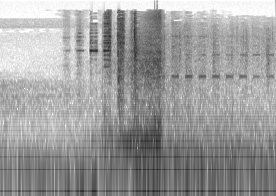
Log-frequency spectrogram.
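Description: Cinematic intro sound effects under an animated logo. A deep rumble runs underneath. About a second in comes a sharp, noisy hit, and after it a brief high ringing tone and fading crackles.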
